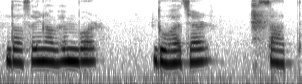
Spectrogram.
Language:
Bangla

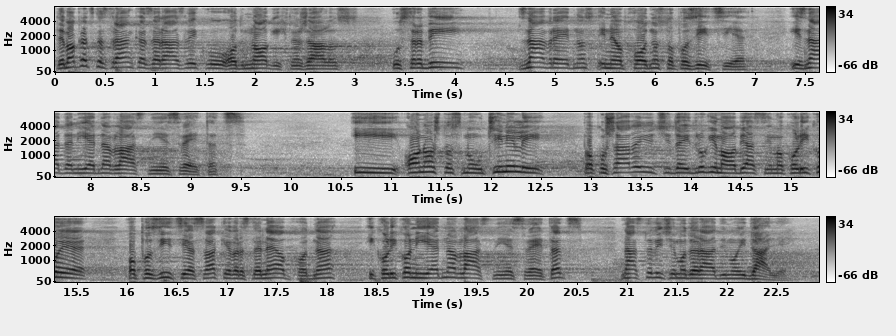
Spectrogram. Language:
Serbian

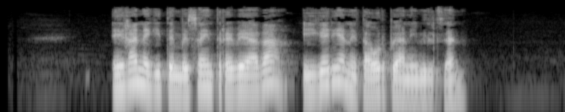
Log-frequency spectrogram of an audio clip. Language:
Basque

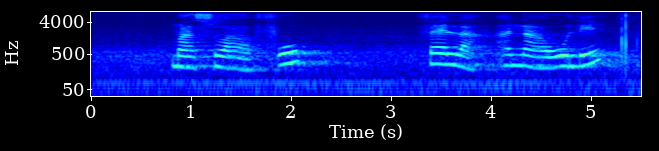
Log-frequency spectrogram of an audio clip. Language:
Northern Sotho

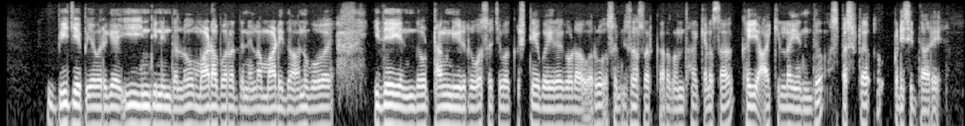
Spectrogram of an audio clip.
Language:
Kannada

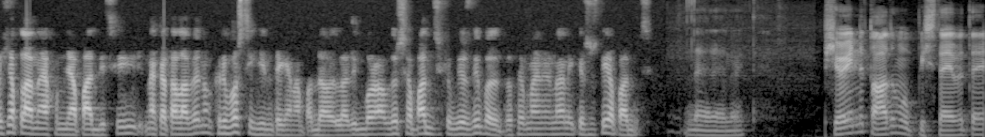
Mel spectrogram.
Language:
Greek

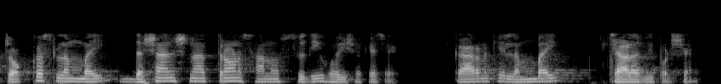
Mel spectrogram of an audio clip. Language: Gujarati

